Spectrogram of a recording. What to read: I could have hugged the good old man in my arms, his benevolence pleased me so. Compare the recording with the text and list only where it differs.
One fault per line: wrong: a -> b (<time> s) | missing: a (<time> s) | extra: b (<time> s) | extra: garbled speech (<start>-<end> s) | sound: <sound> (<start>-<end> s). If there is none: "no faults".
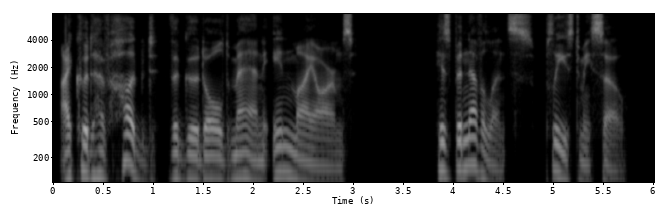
no faults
